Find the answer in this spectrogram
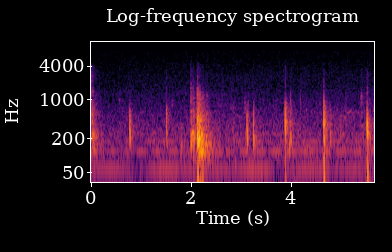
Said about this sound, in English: A half hour passes. Suddenly, the apartment door opens.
